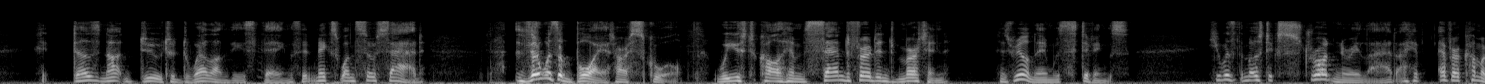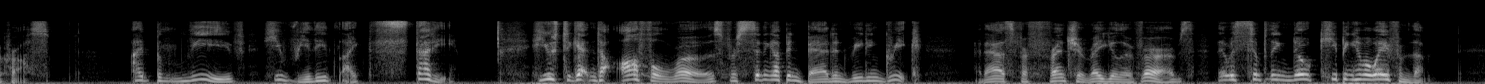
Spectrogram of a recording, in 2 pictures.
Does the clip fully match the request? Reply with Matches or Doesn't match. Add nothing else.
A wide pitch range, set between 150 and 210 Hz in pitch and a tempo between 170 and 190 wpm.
Doesn't match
